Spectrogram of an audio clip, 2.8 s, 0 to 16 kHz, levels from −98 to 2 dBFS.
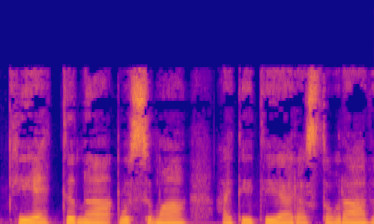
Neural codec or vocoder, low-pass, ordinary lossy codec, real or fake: codec, 44.1 kHz, 7.8 kbps, Pupu-Codec; 14.4 kHz; MP3, 48 kbps; fake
